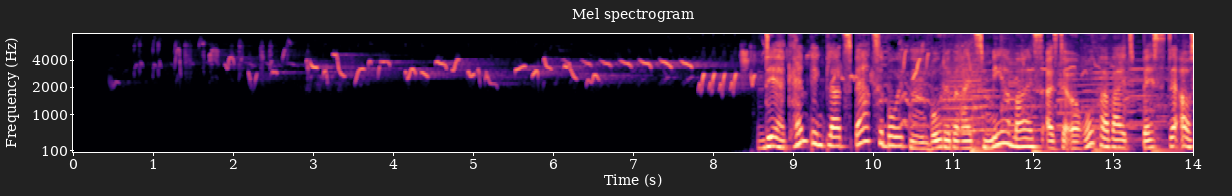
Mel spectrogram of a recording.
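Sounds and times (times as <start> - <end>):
birds chirping and warbling: 0.4 - 11.2.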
